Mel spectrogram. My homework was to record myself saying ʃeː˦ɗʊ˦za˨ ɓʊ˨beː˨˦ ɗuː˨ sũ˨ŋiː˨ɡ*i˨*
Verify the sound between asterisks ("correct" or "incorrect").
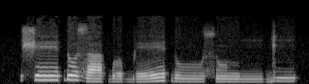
incorrect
